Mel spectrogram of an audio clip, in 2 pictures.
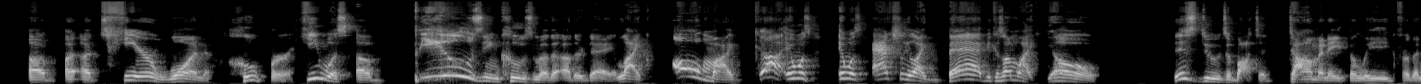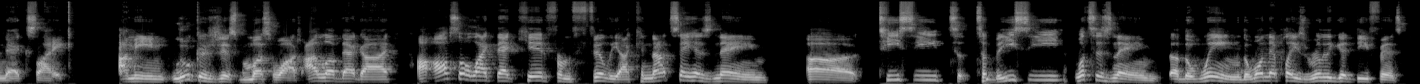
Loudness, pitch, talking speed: -21 LUFS, 175 Hz, 165 wpm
